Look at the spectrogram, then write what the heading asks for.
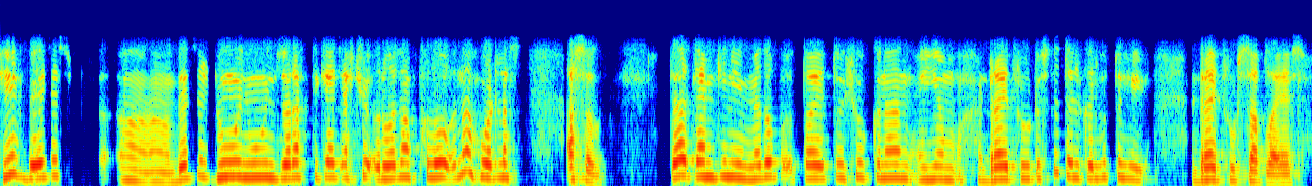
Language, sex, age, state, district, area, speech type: Kashmiri, male, 18-30, Jammu and Kashmir, Ganderbal, rural, conversation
